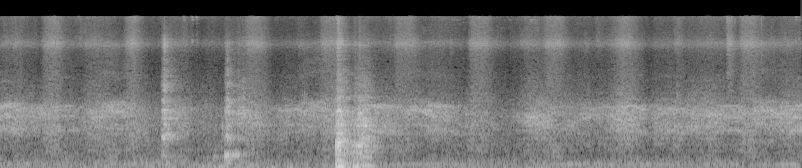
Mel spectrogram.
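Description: Birds calling off and on, with a sharp knock about three and a half seconds in and a fainter click just after a second and a half.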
